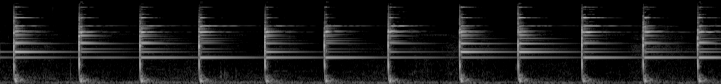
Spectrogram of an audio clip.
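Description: A hammer strikes a worn boulder twelve times at a steady pace, and each blow gives a bright, bell-like ringing tone with several clear high overtones that fades quickly before the next hit. It rings well, counted among the best-sounding rocks there.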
